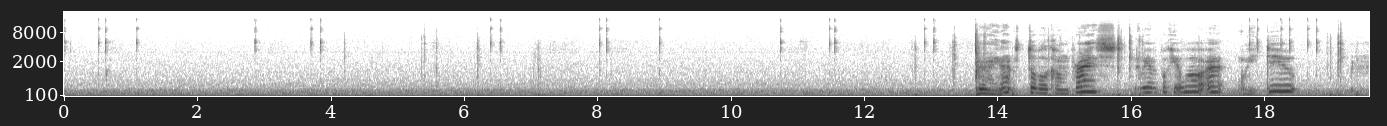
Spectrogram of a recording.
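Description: Soft clicks sound as items are moved around.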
